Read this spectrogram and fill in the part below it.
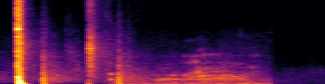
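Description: A few sharp gunshots crack out in PUBG, two quick pairs of loud reports, followed by a short stretch of muffled rumble and a voice before fading to quiet.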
